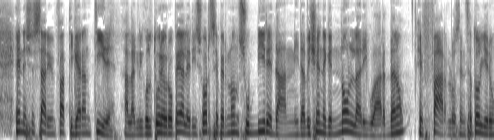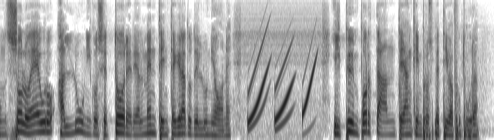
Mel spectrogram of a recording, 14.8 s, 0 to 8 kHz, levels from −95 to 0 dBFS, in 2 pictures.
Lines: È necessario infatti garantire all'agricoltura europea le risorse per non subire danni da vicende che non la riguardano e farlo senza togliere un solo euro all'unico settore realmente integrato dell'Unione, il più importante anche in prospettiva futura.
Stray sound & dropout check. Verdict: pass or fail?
fail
